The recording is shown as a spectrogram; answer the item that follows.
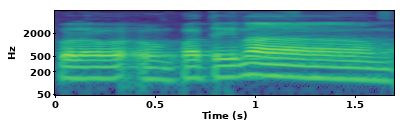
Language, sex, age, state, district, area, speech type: Tamil, male, 45-60, Tamil Nadu, Namakkal, rural, spontaneous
